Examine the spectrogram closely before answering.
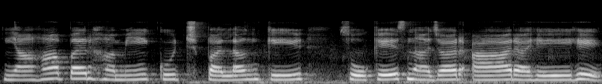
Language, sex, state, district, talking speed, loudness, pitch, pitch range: Hindi, female, Madhya Pradesh, Dhar, 110 wpm, -14 LUFS, 220 Hz, 210-235 Hz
